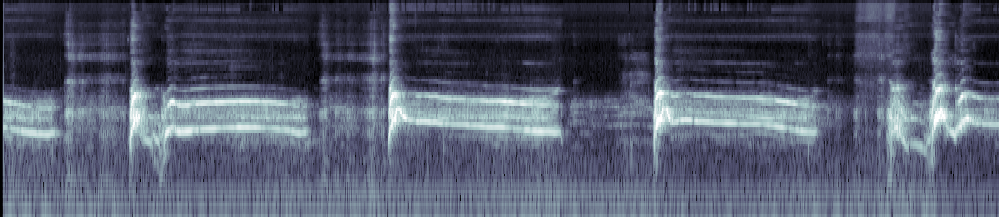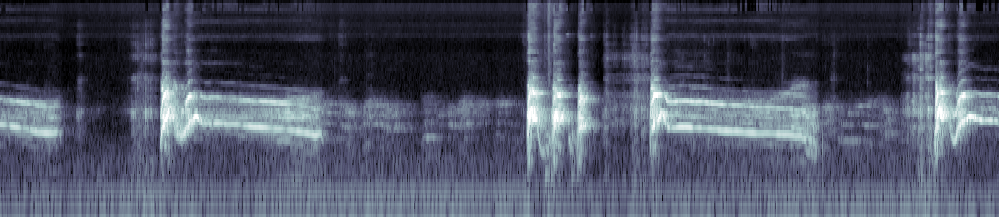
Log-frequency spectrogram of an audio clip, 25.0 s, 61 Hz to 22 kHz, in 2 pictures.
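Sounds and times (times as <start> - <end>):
puppy howling: 1.6 - 3.9, 4.8 - 7.1, 8.2 - 10.3, 11.1 - 13.3, 14.5 - 16.6, 20.6 - 22.8, 23.9 - 24.9.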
